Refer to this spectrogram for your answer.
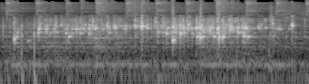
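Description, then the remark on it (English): Watery diarrhea from a person with a nasty stomach virus streams and splashes steadily into toilet water for a few seconds, a continuous trickling gush much like someone urinating, with no voices. “Yeah, that's water coming out of the ass.”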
